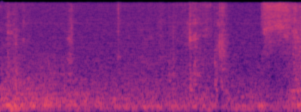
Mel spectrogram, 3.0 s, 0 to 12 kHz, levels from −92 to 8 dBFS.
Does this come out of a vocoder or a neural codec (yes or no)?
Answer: yes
